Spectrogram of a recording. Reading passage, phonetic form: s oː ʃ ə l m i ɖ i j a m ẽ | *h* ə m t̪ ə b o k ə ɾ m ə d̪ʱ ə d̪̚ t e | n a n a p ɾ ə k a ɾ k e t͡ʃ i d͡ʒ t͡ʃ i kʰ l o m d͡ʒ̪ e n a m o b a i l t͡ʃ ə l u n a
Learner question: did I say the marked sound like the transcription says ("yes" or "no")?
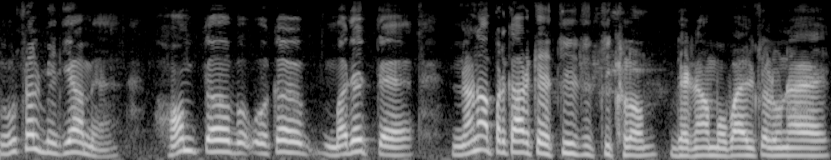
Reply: yes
